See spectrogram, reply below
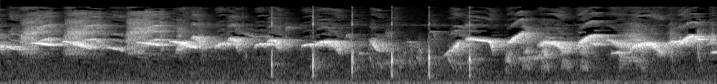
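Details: Caged Chinese hwamei raised from a wild-caught young bird, five years kept, delivering rolling whistled song phrases, interrupted midway by several sharp clicks or taps before the melodious warbling resumes.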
